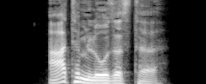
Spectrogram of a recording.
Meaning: inflection of atemlos: 1. strong/mixed nominative/accusative feminine singular superlative degree 2. strong nominative/accusative plural superlative degree
- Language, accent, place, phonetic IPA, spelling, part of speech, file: German, Germany, Berlin, [ˈaːtəmˌloːzəstə], atemloseste, adjective, De-atemloseste.ogg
